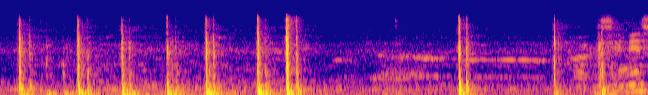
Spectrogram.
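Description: Keys on a computer keyboard are struck in a quick run of crisp, close taps, then a pause and a few more isolated keystrokes, with faint background sound.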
